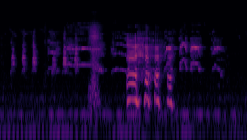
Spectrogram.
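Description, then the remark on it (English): Several ducks squawk and chatter in quick, overlapping bursts as they try to eat a piece of something, with a few longer raspy calls in the middle and no one talking. “Ducks trying to eat a piece of... No, ducks can't eat that.”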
